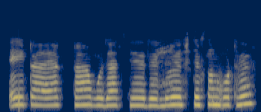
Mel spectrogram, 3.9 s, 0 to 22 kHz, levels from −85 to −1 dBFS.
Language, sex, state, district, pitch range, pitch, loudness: Bengali, female, West Bengal, Jhargram, 260-275 Hz, 270 Hz, -24 LUFS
